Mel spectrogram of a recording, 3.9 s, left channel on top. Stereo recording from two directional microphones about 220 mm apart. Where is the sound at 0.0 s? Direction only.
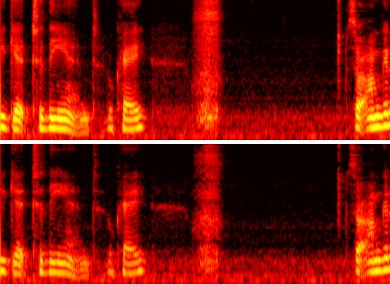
50° left (ahead or behind).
